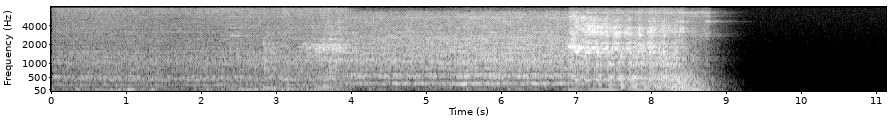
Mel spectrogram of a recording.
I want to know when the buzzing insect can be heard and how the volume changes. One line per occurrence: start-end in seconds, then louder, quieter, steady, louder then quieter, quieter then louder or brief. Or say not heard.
0.0-7.2 louder.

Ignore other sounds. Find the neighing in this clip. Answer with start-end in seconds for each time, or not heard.
2.8-4.0, 6.8-8.8.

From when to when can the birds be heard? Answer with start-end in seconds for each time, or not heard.
not heard.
